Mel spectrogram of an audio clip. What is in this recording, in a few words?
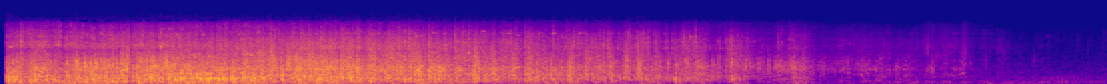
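big wooden cart rolls down hill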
